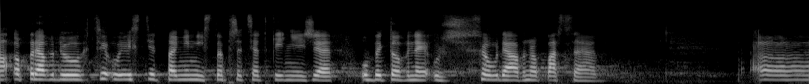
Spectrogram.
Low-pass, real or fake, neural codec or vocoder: 10.8 kHz; fake; codec, 44.1 kHz, 2.6 kbps, SNAC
